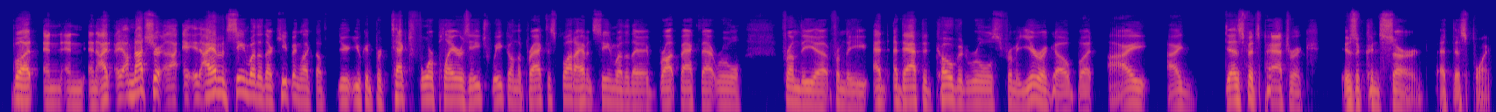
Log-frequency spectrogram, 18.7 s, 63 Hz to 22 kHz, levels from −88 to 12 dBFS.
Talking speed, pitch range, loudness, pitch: 200 wpm, 105-125 Hz, -28 LUFS, 115 Hz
